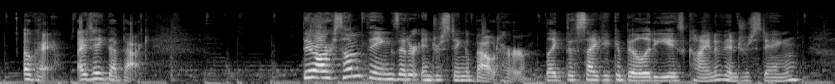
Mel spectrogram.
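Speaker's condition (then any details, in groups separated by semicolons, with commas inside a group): No condition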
